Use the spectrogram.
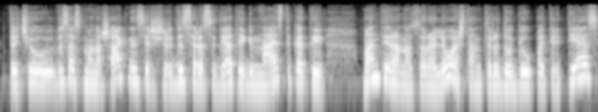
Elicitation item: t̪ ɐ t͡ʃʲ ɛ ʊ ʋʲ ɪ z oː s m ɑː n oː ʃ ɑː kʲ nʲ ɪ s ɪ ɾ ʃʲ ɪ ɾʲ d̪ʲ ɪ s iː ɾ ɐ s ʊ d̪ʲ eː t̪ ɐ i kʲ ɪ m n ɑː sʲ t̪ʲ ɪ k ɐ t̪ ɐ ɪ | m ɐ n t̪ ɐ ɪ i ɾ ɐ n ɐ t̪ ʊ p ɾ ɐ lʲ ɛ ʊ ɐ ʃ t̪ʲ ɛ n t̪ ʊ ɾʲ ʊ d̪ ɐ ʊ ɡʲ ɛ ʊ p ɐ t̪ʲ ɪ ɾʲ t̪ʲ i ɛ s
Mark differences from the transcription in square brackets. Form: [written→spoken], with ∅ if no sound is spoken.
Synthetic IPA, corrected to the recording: t̪ ɐ t͡ʃʲ ɛ ʊ ʋʲ ɪ [z→s] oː s m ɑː n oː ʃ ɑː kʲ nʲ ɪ s ɪ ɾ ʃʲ ɪ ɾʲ d̪ʲ ɪ s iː ɾ ɐ s ʊ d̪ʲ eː t̪ ɐ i [kʲ→ɡʲ] ɪ m n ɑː sʲ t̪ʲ ɪ k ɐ t̪ ɐ ɪ | m ɐ n t̪ ɐ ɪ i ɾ ɐ n ɐ t̪ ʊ [p→∅] ɾ ɐ lʲ ɛ ʊ ɐ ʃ t̪ʲ ɛ n t̪ ʊ ɾʲ ʊ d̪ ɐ ʊ ɡʲ ɛ ʊ p ɐ t̪ʲ ɪ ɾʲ t̪ʲ i ɛ s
